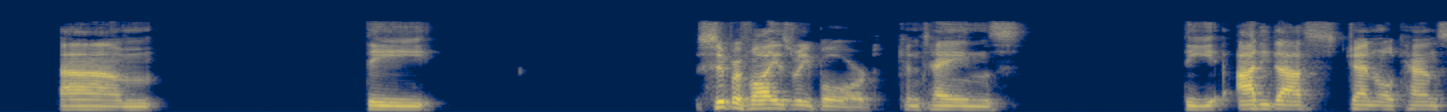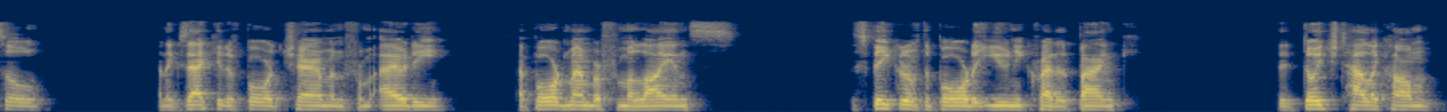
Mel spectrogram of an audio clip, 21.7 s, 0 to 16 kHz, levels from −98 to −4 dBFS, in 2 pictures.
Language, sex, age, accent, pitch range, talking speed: English, male, 30-49, Irish, 105-125 Hz, 85 wpm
